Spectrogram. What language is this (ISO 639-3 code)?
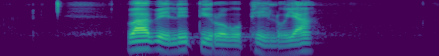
nso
